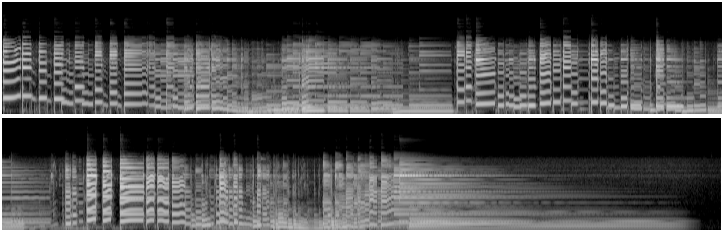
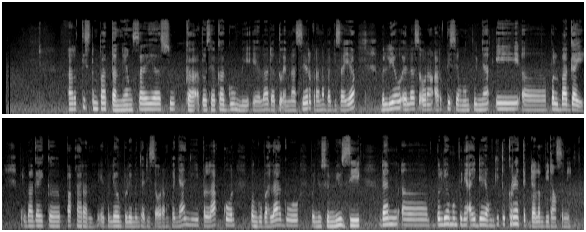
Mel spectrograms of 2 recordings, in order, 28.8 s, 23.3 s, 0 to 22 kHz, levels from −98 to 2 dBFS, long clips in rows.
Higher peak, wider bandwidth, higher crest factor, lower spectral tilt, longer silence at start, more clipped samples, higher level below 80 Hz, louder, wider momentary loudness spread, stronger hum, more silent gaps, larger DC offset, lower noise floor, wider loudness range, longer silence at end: first, 0 dBFS vs -6 dBFS; second, 6.6 kHz vs 11 kHz; first, 26 dB vs 20 dB; about the same, -6 dB/octave vs -6.5 dB/octave; second, 0 s vs 1.3 s; neither; first, -54 dBFS vs -66 dBFS; first, -22 LUFS vs -25 LUFS; first, 23 LU vs 12 LU; neither; neither; neither; first, -73 dBFS vs -53 dBFS; first, 11 LU vs 6 LU; first, 0.9 s vs 0.25 s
